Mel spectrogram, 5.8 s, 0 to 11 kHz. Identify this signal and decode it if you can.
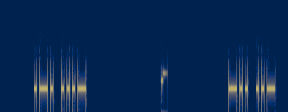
Morse code, heard as a keyed tone, about 22 wpm, 700 Hz. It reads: RV DU
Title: Top Two Letter Combinations in Words 22wpm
